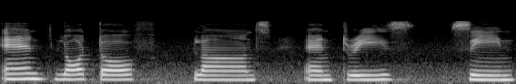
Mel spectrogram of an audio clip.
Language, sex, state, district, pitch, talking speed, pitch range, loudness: English, female, Punjab, Kapurthala, 220 Hz, 80 wpm, 210-230 Hz, -13 LUFS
